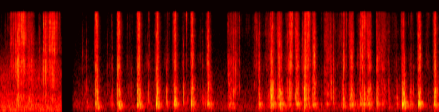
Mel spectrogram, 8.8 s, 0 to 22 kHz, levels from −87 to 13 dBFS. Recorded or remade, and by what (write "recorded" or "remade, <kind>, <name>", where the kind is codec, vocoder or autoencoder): recorded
